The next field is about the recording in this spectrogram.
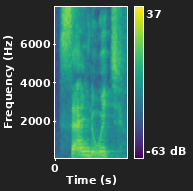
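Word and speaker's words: sandwich: और दोस्तों ये खाने वाली चीज़ सैंडविच, यहाँ पर भी N जो है डी जो है वो एन के बाद है, एन के बाद डी है, यहाँ पर भी डी साइलेंट होगा।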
